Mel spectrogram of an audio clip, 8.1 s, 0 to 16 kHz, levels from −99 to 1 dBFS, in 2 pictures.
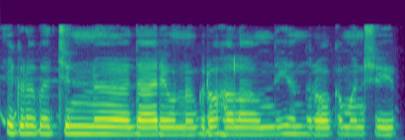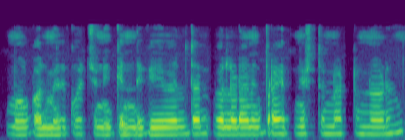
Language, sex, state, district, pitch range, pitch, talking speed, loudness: Telugu, male, Andhra Pradesh, Guntur, 180-190 Hz, 180 Hz, 125 wpm, -17 LUFS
